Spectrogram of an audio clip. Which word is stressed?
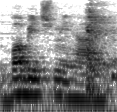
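Babits. The stress falls on the family name Babits. The speaker calls it right. "a magyar nyelvben az elején van a névnek a hangsúly"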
